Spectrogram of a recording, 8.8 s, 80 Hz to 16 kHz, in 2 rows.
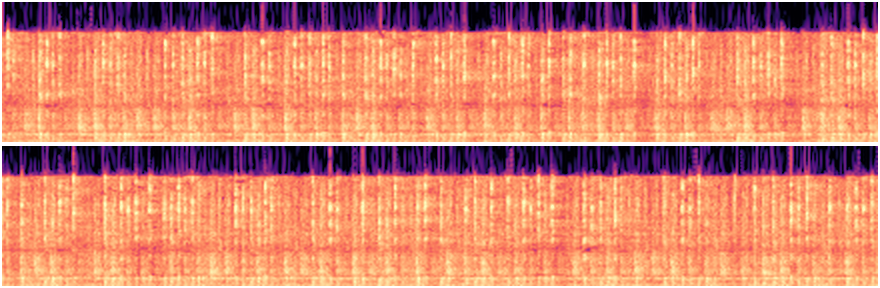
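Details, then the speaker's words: Maier TA4 radial after tuneup, warm, idling low with the flywheel carrying it through: fast, even popping with no skips or gaps, firing every time; normal idle. "it's a nice little idol there you know it's running real uh firing every time"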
